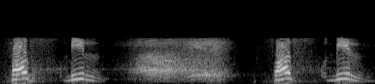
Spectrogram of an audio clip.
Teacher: रा साकिन से पहले जेर है लिहाजा रा को बारीक पढ़ेंगे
